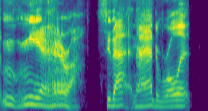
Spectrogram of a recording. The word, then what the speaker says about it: Mia: But again, I say Mia, and that's not even how you say her name. But yeah, you could follow her if you could spell out Mistress Tentacle or Tackle Drum. I'll have her explain it. And it's true. It's Mia.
